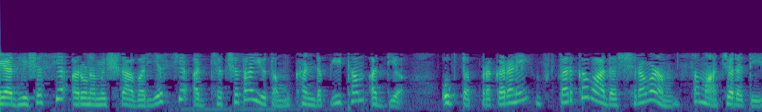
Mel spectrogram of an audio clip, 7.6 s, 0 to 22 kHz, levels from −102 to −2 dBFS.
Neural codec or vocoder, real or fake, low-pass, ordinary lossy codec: none; real; 3.6 kHz; none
